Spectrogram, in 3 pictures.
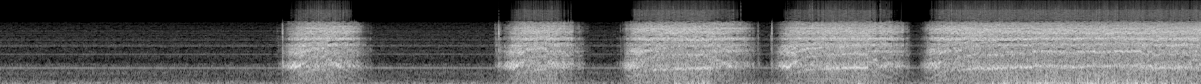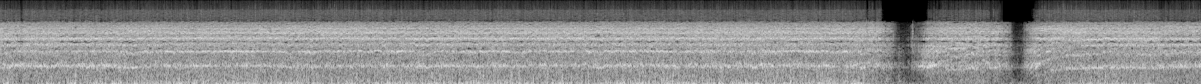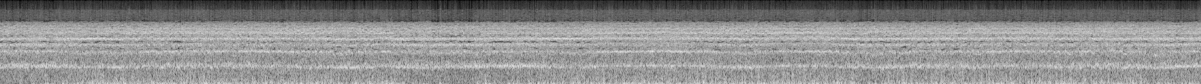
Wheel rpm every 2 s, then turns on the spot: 0, 30, 40, 90, 120, 220, 230, 230, 230, 230, 110, 180, 220, 220, 220, 220, 230, 230.
2-4 6-8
